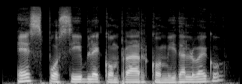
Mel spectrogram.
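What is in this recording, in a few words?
Spanish, male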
